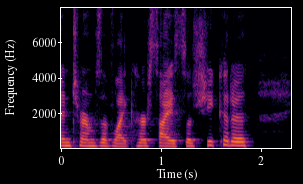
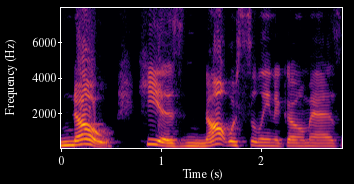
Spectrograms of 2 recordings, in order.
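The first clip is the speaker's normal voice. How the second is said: put-on loud, furious girl's outburst, every word deliberate; 7 dB louder than usual. Retelling a girl denying photos of her idol with someone else: imitating a furious girl. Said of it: "and she was furious".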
